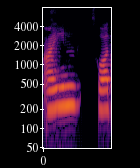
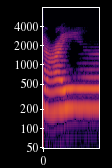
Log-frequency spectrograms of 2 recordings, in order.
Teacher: تو ہم اس کی آواز کو آئین سواد کر کے نہیں پڑھتے، ہم اس کو پڑھتے ہیں آئین، اخفا کرتے ہوئے، نون کی آواز کو چھپا کے پڑھتے ہوئے سواد سے ملاتے ہیں. ایسے ہی آئین شورا میں دیکھ لیں، آئین کر کے نون کی آواز کو چھپانا ہے کیونکہ نون ساکن جو ہے اس کے بعد سین آ رہا ہے.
